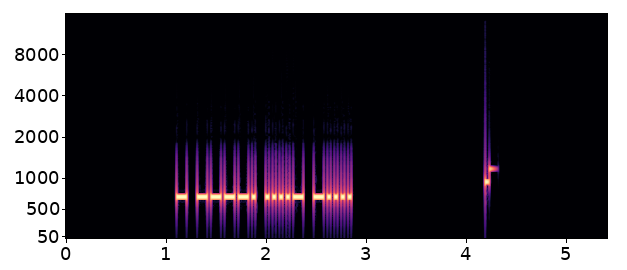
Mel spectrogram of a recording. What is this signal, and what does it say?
Morse code, heard as a keyed tone, about 34 wpm, 700 Hz. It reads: T946
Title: Numbers - Contest Style - 4-Digit 35wpm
